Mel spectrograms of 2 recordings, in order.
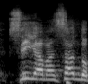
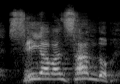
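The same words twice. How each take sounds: First: Said in the usual way. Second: Siga avanzando called out as a rallying cry; preacher urging the congregation on; urging shout. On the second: Real, not acted. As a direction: push them forward with a shout.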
